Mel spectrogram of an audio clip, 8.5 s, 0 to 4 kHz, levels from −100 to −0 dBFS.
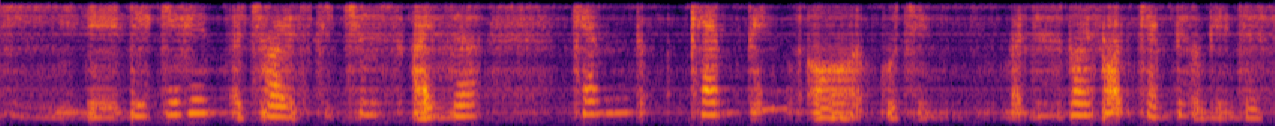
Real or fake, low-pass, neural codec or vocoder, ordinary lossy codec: fake; 3.6 kHz; vocoder, 22.05 kHz, 80 mel bands, HiFi-GAN; none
